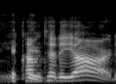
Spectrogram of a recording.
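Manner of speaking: hamming up a Jamaican herbalist calling you to his yard; mock Jamaican accent. To his partner, hammed-up Jamaican accent inviting people over. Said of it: "all they know is".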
